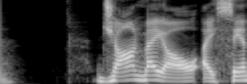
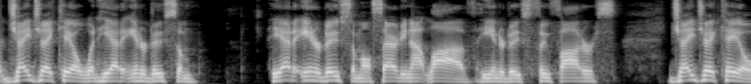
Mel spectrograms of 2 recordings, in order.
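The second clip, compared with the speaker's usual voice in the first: ordinary talk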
